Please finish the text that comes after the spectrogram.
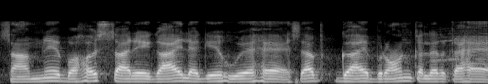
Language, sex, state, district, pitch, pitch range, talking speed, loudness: Hindi, male, Jharkhand, Ranchi, 135 Hz, 130-145 Hz, 160 wpm, -15 LUFS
